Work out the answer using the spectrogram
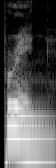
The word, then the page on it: bring: anglais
